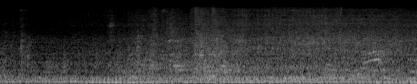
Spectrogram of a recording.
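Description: A steady low hum, stronger from about half a second in, with faint voices in the background.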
